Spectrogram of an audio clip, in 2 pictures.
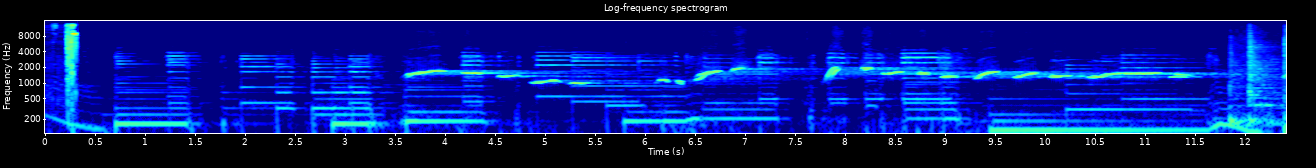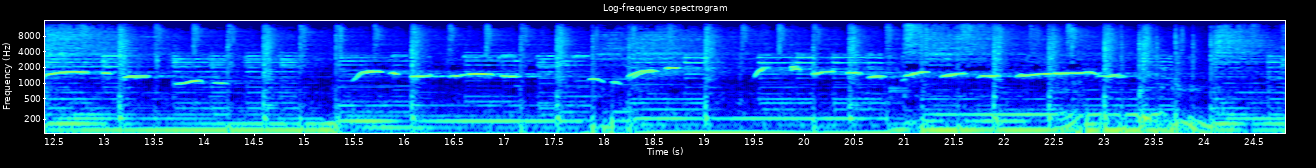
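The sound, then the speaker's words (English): A whistled melody with bending, sliding notes floats over a sparse backing, then full drums and bass kick in halfway and the whistling carries on over the louder, busier song. “every song shouldn't have whistling. And it shouldn't be that no songs have whistling.”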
